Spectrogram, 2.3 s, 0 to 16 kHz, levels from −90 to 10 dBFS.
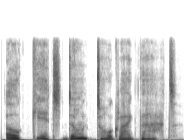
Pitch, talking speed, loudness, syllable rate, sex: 190 Hz, 155 wpm, -16 LUFS, 3.1 syllables/s, male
